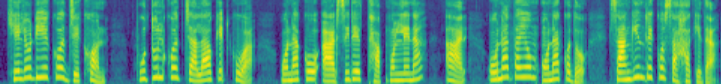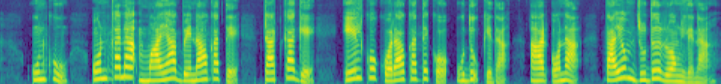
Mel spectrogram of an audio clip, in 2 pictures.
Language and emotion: Santali, neutral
